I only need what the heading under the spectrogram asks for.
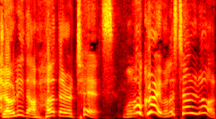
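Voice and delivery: very high put-on woman voice. Describing how his wife would react, he does an impression: imitating his wife. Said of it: "That's my impression of my wife".

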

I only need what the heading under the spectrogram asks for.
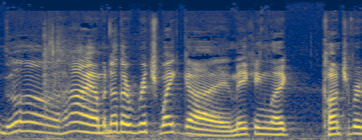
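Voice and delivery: high, mock, dumb, snarky rich guy voice.

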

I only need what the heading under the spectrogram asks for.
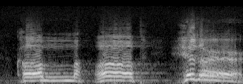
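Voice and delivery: mighty, booming heavenly voice, very loud. Retelling a scripture passage, voicing the call from heaven: great voice from heaven. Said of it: "a great voice from heaven".

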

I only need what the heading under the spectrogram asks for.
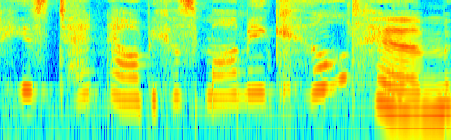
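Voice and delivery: put-on very high, tipsy, tender, loving tone. Retelling a movie mother's line: imitating Marge, drunk and loving. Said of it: "kind of drunk and in, like, a really loving voice".

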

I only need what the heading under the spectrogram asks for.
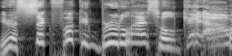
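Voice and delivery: shrill, very high, furious breaking-point screaming. Retelling a scene where a woman screams at a man: imitating someone screaming. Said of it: "She's screaming at him".

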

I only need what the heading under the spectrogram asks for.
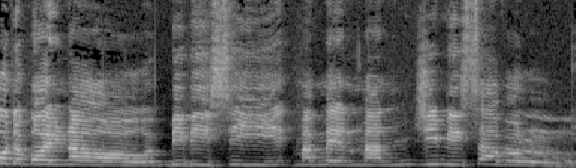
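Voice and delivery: slow, put-on Jamaican accent. Imitating the other speaker's old way of talking: imitating a jamaican accent. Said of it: "That's exactly how you sounded".

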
